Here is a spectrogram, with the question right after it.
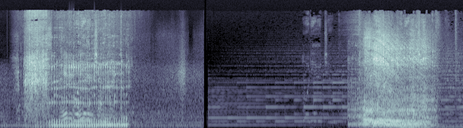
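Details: Two deep, rumbling lion roars, each about two seconds long, separated by a stretch of soft, sustained musical tones; background music plays throughout.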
